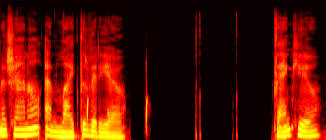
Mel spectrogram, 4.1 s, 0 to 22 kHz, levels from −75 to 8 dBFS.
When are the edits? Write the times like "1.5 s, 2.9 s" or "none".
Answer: 2.8 s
